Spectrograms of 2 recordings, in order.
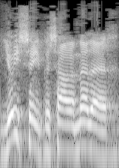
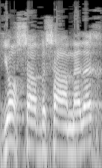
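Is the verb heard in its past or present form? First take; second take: present; past. First: The verb is voiced with its present-tense vowels. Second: The verb is voiced with its past-tense vowels. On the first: The sitting is happening now. The speaker calls it right. "instead of saying" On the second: The sitting happened before. The speaker calls it wrong. "you change the hoiva to the ova"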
